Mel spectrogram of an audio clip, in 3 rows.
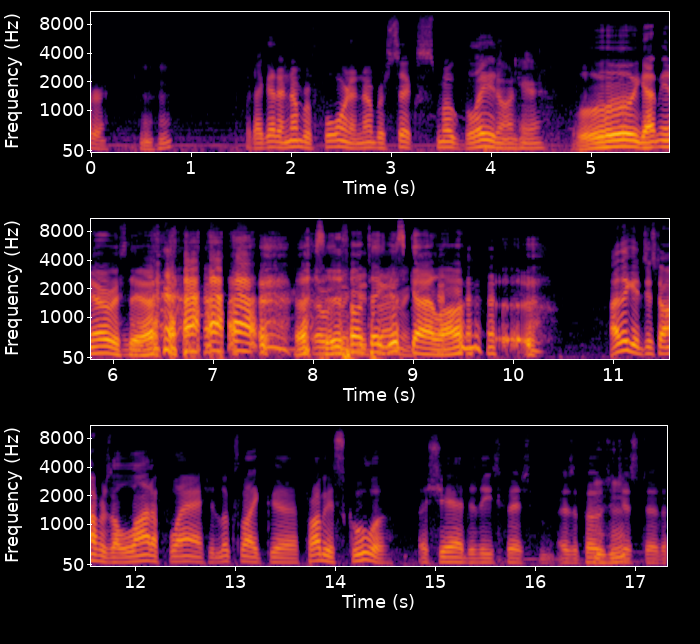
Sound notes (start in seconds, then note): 6.3 laughter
